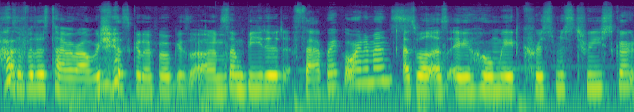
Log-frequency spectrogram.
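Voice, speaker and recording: A woman mumbling at a very fast pace, with noticeable background noise. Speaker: crafter, video creator. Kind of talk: casual craft vlog voiceover.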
